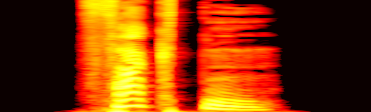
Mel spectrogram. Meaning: plural of Fakt
- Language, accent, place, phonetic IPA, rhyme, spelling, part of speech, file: German, Germany, Berlin, [ˈfaktn̩], -aktn̩, Fakten, noun, De-Fakten.ogg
